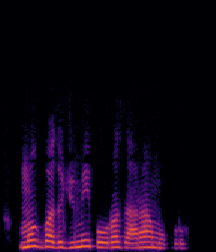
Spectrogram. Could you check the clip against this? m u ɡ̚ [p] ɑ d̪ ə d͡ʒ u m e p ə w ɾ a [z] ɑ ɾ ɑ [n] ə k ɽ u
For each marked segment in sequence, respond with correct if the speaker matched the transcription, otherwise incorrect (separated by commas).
incorrect, correct, incorrect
